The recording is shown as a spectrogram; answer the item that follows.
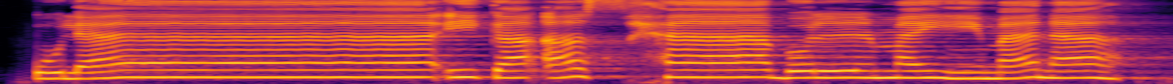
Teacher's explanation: صاد حروف مستعلیہ میں سے ہے، صاد کو پر پڑھیں گے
